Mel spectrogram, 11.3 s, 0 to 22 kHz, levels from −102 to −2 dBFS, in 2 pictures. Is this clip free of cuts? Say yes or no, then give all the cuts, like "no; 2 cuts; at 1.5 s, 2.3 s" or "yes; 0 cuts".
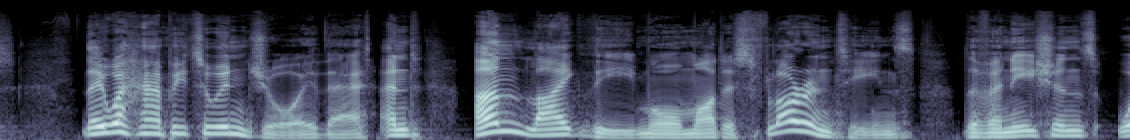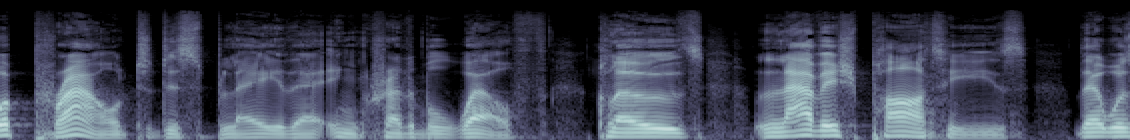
no; 2 cuts; at 1.8 s, 9.3 s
